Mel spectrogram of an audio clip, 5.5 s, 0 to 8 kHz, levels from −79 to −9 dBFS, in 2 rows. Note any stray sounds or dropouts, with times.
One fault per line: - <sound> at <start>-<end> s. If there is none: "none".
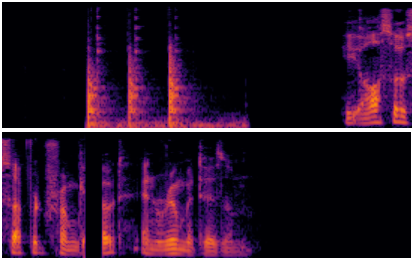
- thud at 0.6-1.7 s
- dropout at 3.3-3.4 s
